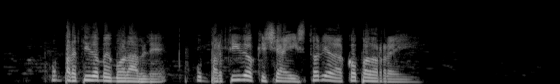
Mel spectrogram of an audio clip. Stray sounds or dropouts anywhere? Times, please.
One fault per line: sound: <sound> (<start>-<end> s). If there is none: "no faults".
no faults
